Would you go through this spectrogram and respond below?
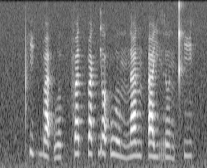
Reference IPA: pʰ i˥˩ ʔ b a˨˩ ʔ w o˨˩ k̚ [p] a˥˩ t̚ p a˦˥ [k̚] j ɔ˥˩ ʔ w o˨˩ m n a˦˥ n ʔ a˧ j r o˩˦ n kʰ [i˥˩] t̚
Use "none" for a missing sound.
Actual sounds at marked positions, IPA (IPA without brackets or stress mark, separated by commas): f, k̚, i˦˥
